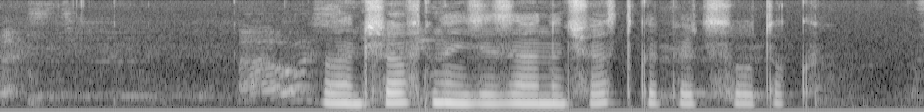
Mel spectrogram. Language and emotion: Russian, neutral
